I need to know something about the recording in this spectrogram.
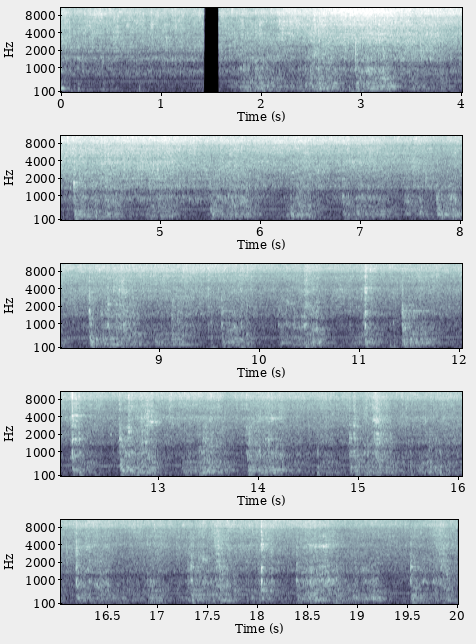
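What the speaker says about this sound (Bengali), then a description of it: "এই আলুগুলোকে একটু নুন হলুদ দিয়ে ভালো করে ভেজে নেব" Small potato pieces fry in oil with salt and turmeric in a wok, a loud continuous sizzle and hiss with frequent scraping stirs and spatters, close up and without speech.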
